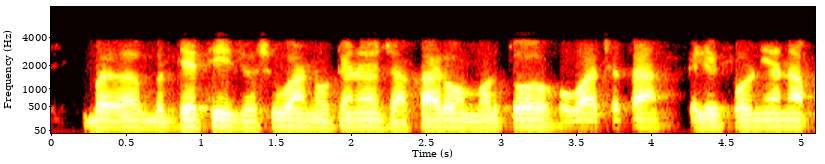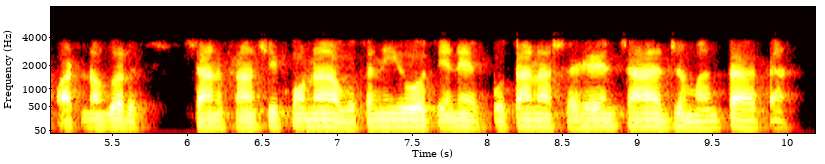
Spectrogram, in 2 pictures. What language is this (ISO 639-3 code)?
guj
